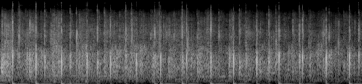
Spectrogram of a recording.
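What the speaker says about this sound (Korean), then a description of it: "이 박수 소리에 힘입어서 더욱더 김마리아 기념사업회를 중심으로 노력하겠습니다." Steady applause fills a hall at an academic commemorative lecture, many hands clapping evenly at moderate distance without a break.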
